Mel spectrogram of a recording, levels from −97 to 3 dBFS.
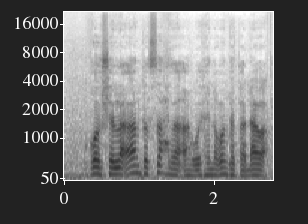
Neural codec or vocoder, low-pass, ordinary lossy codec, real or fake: codec, 44.1 kHz, 3.4 kbps, Pupu-Codec; none; none; fake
